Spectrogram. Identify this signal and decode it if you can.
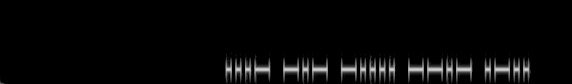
Morse code, heard as a keyed tone, about 25 wpm, 700 Hz. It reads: VK6QL
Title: DXCC-100 Call Signs - 5 Characters - 25wpm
